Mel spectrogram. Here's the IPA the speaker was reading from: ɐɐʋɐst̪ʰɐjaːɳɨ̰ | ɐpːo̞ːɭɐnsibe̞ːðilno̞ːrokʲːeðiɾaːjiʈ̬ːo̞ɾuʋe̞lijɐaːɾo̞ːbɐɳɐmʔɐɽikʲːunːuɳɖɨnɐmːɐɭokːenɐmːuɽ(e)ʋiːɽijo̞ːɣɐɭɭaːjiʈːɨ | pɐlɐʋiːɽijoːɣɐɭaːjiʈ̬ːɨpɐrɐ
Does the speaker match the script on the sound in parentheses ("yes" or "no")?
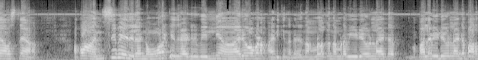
yes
